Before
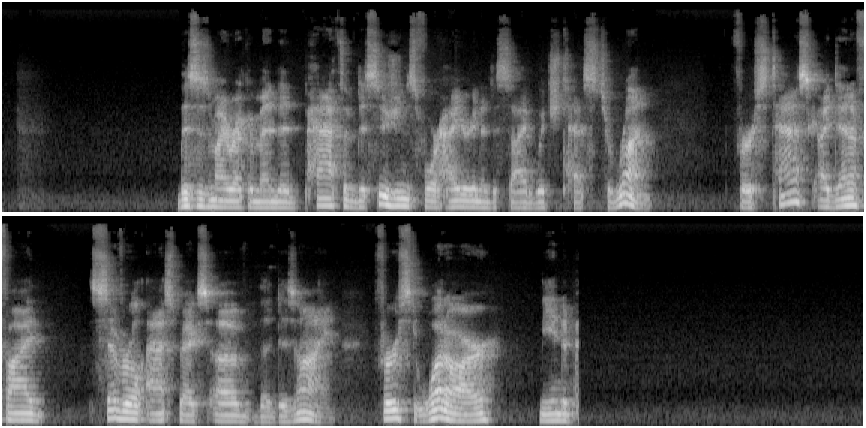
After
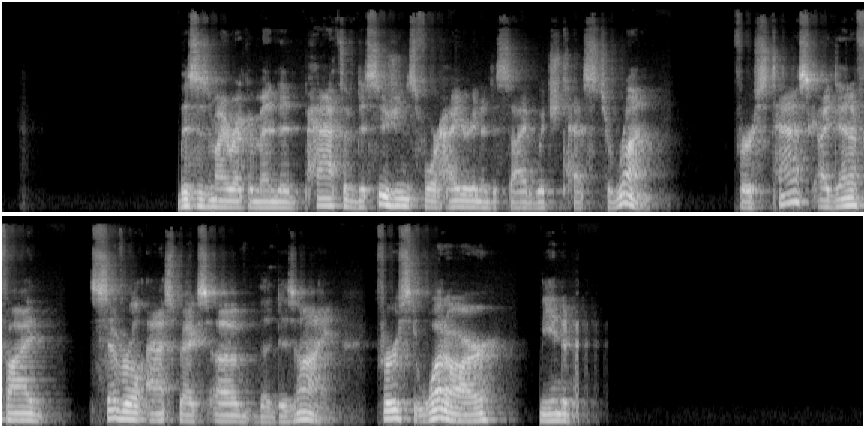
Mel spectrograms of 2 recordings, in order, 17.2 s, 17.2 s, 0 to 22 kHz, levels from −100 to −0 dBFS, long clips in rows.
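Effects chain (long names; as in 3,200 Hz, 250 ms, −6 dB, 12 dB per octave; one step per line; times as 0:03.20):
noise gate −55 dBFS, range −23 dB
repeating echo 97 ms, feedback 36%, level −19 dB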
